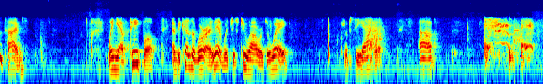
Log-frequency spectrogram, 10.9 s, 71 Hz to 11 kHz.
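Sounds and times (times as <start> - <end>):
faint low hum: 0.0 - 10.8
speech: 0.1 - 0.6, 1.8 - 5.9, 6.8 - 7.8, 8.4 - 8.8
person coughing: 9.7 - 10.8.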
